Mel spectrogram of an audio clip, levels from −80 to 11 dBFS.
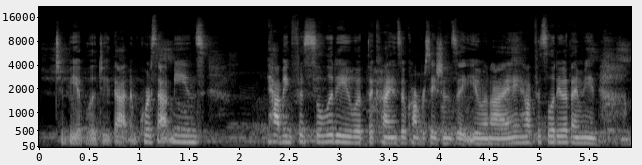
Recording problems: background chatter; noticeable; throughout; 3 voices, 15 dB below the speech
uneven, jittery; strongly; from 0.5 to 5.5 s

